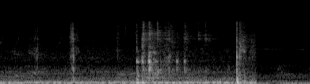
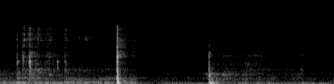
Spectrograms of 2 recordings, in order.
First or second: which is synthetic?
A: second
